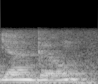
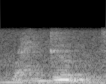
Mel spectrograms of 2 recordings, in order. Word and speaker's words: Yangon: so in a city like younger is called Yangon but it's also called in the colonial anglicized pronunciation rangoon the city has many different layers like you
